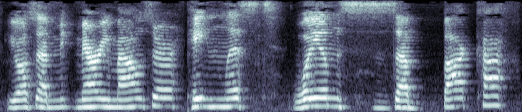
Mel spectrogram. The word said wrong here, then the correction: Zabka: William Zabka. Yeah. Zabka. William Zabka.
